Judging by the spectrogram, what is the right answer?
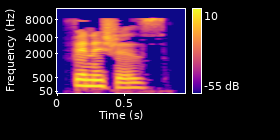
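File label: "finishes", British English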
